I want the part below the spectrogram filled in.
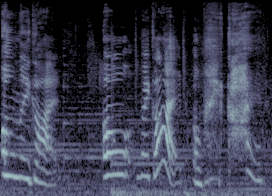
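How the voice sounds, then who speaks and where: A woman streaming a visual novel playthrough, expressive and excitable as she narrates and chats. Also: very high voice, slow. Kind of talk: casual livestream chat and dramatic narration. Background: music.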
